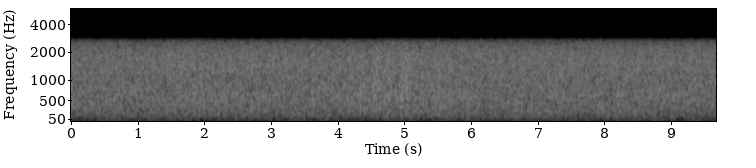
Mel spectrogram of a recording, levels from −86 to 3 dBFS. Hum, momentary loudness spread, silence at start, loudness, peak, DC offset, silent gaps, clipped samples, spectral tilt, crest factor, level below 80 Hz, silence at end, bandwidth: none; 1 LU; 0 s; -36 LUFS; -20 dBFS; under 0.1%; none; under 0.1%; -4.5 dB/octave; 16 dB; -66 dBFS; 0 s; 5.2 kHz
